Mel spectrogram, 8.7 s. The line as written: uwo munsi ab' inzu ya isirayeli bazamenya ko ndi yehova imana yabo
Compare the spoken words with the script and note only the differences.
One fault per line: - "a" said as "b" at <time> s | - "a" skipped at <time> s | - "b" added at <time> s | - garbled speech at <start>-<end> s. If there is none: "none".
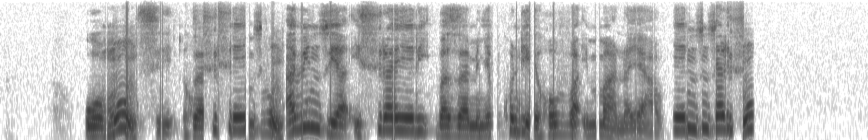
- garbled speech at 1.8-2.9 s
- garbled speech at 6.7-7.5 s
